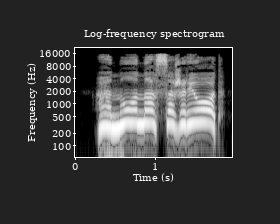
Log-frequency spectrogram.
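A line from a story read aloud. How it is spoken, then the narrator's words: Trembling, terrified voice. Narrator (Russian): дрожащим голосом ужаснулся гриб-переросток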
